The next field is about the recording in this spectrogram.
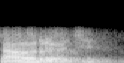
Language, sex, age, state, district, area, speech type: Odia, male, 18-30, Odisha, Subarnapur, urban, conversation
